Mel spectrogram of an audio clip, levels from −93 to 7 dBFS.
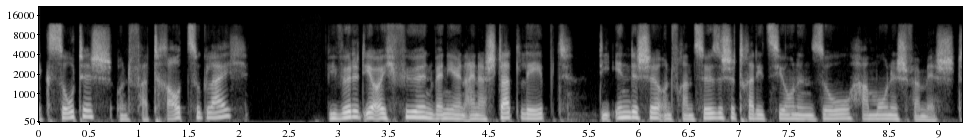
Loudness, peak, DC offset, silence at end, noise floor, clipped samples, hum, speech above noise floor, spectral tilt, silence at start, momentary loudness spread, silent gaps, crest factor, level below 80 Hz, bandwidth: -20 LUFS; -4 dBFS; under 0.1%; 0 s; -71 dBFS; under 0.1%; none; 52 dB; -4.5 dB/octave; 0 s; 9 LU; none; 16 dB; -48 dBFS; 12 kHz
